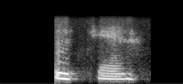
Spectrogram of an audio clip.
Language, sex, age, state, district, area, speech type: Hindi, female, 45-60, Uttar Pradesh, Pratapgarh, rural, conversation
